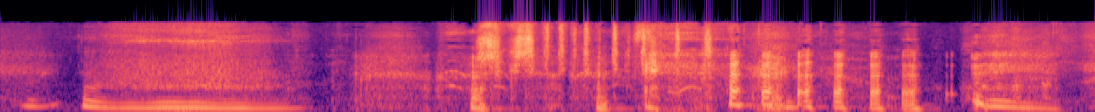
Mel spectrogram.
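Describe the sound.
A voice makes a sustained, droning hum with a slight downward glide, imitating an airplane, followed by a stretch of choppy, rhythmic vocal bursts and another short falling hum.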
